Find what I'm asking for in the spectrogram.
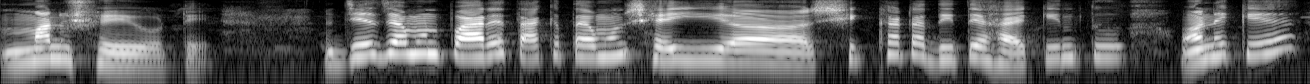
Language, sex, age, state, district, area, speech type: Bengali, female, 45-60, West Bengal, Darjeeling, urban, spontaneous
